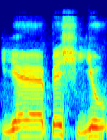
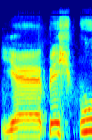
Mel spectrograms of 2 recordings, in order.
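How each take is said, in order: First: The final syllable is a yu sound. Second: The final syllable is a plain u sound. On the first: The speaker calls it right. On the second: The speaker calls it wrong.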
